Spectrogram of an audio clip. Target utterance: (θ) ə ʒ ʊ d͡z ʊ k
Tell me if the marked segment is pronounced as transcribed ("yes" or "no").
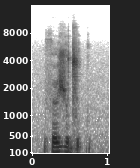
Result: yes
